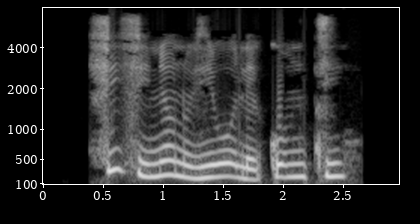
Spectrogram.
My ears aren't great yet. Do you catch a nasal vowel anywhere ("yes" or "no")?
yes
